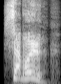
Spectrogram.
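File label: Engineer auto on fire, French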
